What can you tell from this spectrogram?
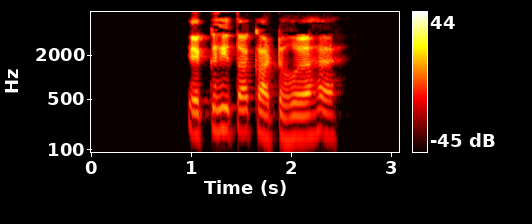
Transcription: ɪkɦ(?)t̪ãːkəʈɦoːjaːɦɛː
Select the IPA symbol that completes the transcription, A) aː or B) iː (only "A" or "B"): B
